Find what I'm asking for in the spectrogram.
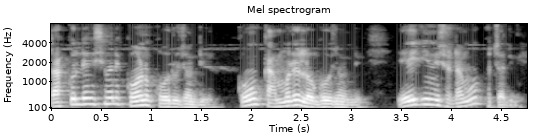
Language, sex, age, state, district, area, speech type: Odia, male, 45-60, Odisha, Jajpur, rural, spontaneous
